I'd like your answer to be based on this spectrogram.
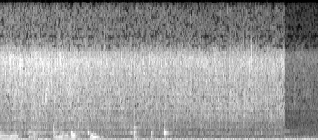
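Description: Whole cinnamon sticks, cardamom pods and a bay leaf fry in hot oil for broiler chicken biryani, giving a steady loud sizzle throughout with a few soft stirring knocks, and a short spoken word partway through.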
